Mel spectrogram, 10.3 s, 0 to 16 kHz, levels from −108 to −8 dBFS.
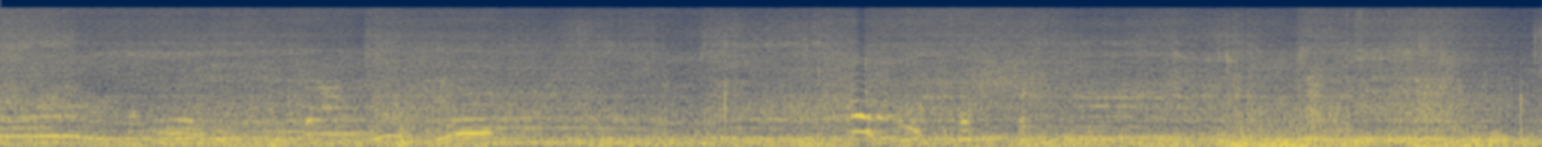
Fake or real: fake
